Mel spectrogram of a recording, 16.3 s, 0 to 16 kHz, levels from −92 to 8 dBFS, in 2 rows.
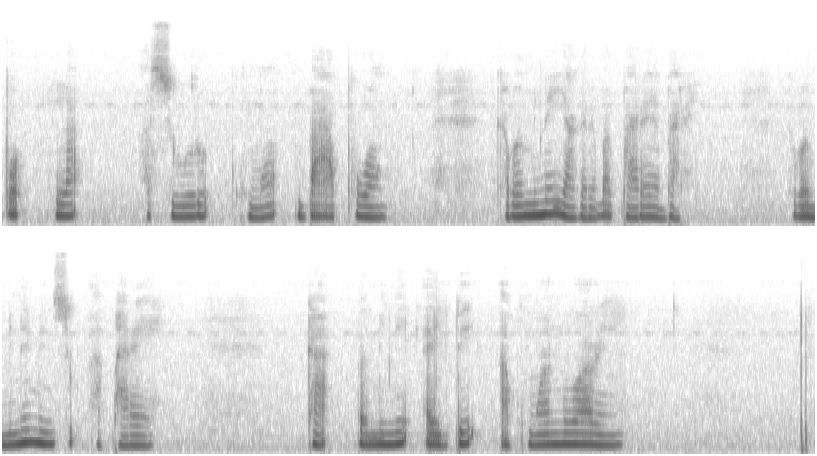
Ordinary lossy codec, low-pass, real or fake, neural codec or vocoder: MP3, 48 kbps; 14.4 kHz; real; none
